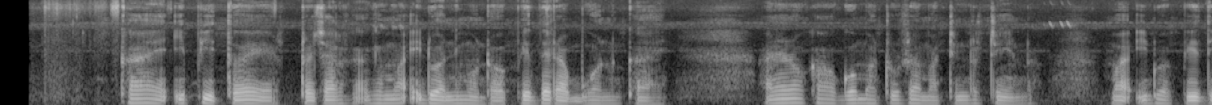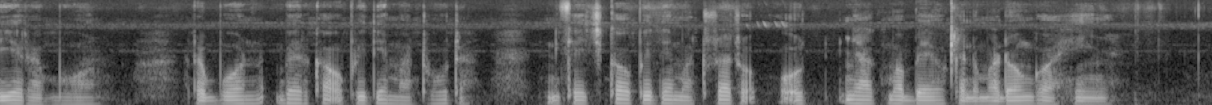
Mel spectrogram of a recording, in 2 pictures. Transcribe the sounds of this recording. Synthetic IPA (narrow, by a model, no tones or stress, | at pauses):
kaɛʔɪpit̪oɛtɔt͡ʃalka̰ɡɪma̰ʔɪ̰dwanɪmɔndɔːpɪd̪eɾabwonkaɛanɛnɔkaɔɡomatutamatɪndɔtɪndɔma̰ʔidwapɪd̪jeɾabwɔn | rabwɔnbɛrkaʔo̰pɪd̪jematʊtaniket͡ʃkaopɪd̪ematu̥tatɔ̰oɲakmabɛjɔkendɔmadɔŋɡɔahɪɲa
